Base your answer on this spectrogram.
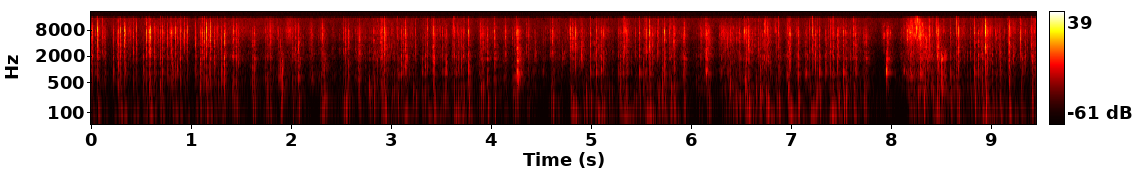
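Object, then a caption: Plastic bottle partly filled with soapy water. Fingertips and nails tap and scratch a medium white plastic bottle with a cap, partly filled with soapy water, while it is shaken close to the mic. The result is a quiet, dense stream of quick, dry taps, crinkly scratching and soft low thumps, with a couple of brief squeaky tones.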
